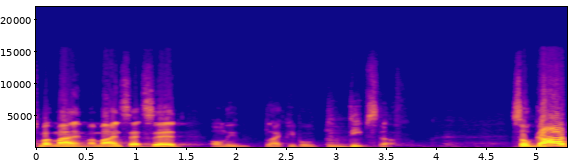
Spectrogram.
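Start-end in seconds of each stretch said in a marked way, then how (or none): 1.7-3.7 near-whispered aside. Retold or imitated. Mindset voiced quietly.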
